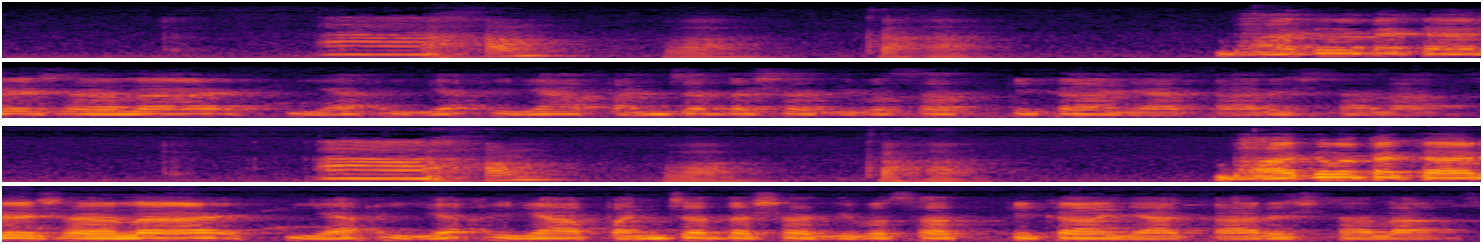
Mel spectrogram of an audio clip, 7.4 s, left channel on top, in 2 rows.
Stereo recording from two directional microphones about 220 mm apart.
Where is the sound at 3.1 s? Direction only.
50° right (ahead or behind).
